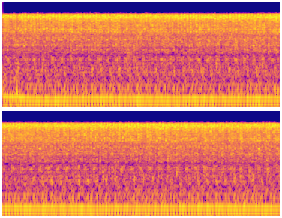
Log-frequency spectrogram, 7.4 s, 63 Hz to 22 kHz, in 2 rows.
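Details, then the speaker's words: 1960 GMC V6 305 cubic inch engine, first start after sitting unknown time, exhaust pipe crushed under pan: even steady idle, deep thrum, no misses or knocks, no smoke; sounds healthy. "sounds awfully good to me no smoke at all"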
